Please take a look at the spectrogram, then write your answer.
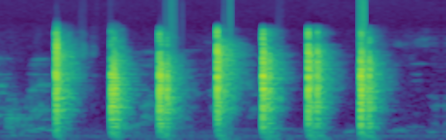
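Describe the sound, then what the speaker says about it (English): Fireworks going off outside at night, a run of seven sharp, evenly spaced booms with quick decays, muffled and somewhat distant, with no talking over them. "Some lovely person is blowing off fireworks outside for some reason."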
